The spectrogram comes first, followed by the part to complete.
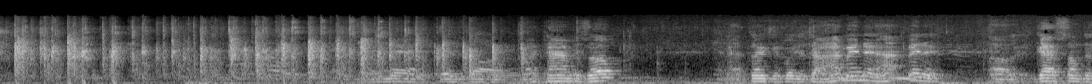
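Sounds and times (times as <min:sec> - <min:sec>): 
audience applause: 0:00.0 - 0:05.9
speech: 0:03.9 - 0:04.8, 0:05.5 - 0:06.3, 0:07.5 - 0:10.9.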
